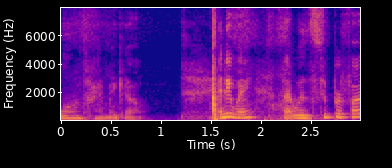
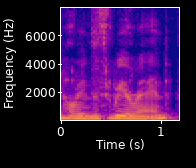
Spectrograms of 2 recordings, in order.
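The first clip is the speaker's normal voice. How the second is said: plain reading voice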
